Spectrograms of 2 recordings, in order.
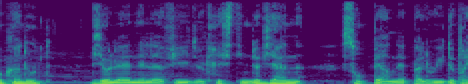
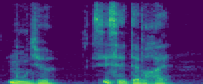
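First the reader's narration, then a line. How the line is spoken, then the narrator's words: Distraught stammering. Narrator (French): balbutia Hervé, éperdu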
